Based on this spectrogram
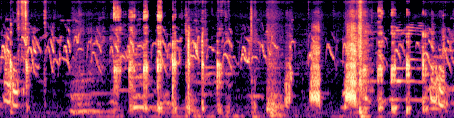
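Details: Grey francolin chicks calling at the nest: a busy run of short clucking and chirping notes in quick, irregular bursts, some brief rising whistles, with a few lower harmonic calls early on.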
